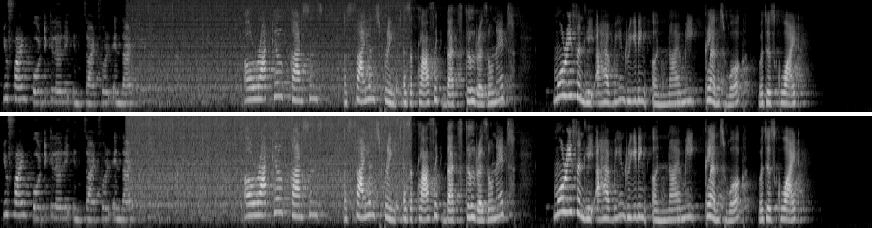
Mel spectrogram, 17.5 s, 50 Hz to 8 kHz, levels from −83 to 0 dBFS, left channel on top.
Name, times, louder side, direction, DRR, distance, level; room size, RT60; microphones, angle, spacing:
voice 1, 0.0-3.1, right 1 dB, 5° right, 3 dB, 1.8 m, -36 dB
sound 1, 2.5-8.2, right 7 dB, 45° right, 1.7 m, -40 dB
voice 2, 4.9-6.5 6.9-10.3 11.1-16.0, right 3 dB, 20° right, 6 dB, 1.5 m, -26 dB
29.5 x 17.0 x 7.8 m, 0.68 s
head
